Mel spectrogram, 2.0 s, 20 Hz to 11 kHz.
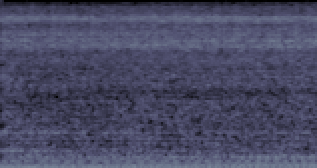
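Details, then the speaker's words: Mercedes GL450 M276 with an intermittent intake cam sensor no-start (P001685), running with both cam sensors unplugged so they default to 33°: even, low, smooth idle rumble with no misses or knocks, settling down normally. "Healthy enough. I still have to give this car a good uh once over, but that's a good sign. And it idles right down."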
